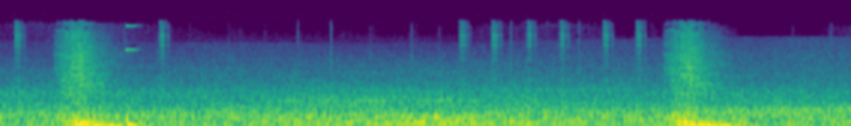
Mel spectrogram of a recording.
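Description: Soft interface clicks tick as cards are browsed.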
